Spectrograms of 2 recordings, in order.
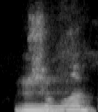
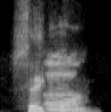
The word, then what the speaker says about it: Saquon: Shawan Barkley. Did I say it right? Saquon. Saquon Barkley.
